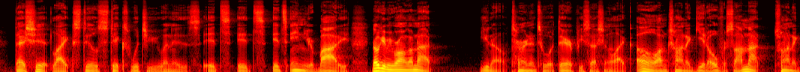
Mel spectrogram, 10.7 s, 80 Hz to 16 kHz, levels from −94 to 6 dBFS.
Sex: male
